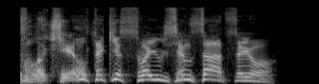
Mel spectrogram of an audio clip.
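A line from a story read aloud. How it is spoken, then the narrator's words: Exasperated exclamation. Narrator (Russian): Снова воскликнул в сердцах Вильямсон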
